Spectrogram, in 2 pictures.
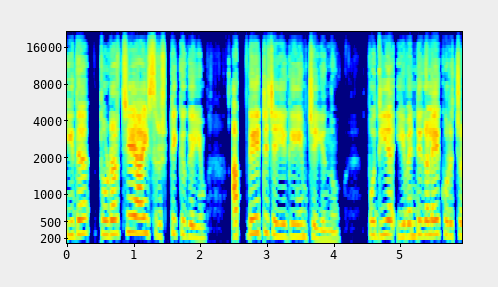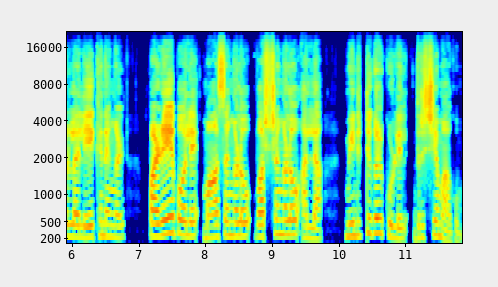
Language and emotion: Malayalam, neutral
